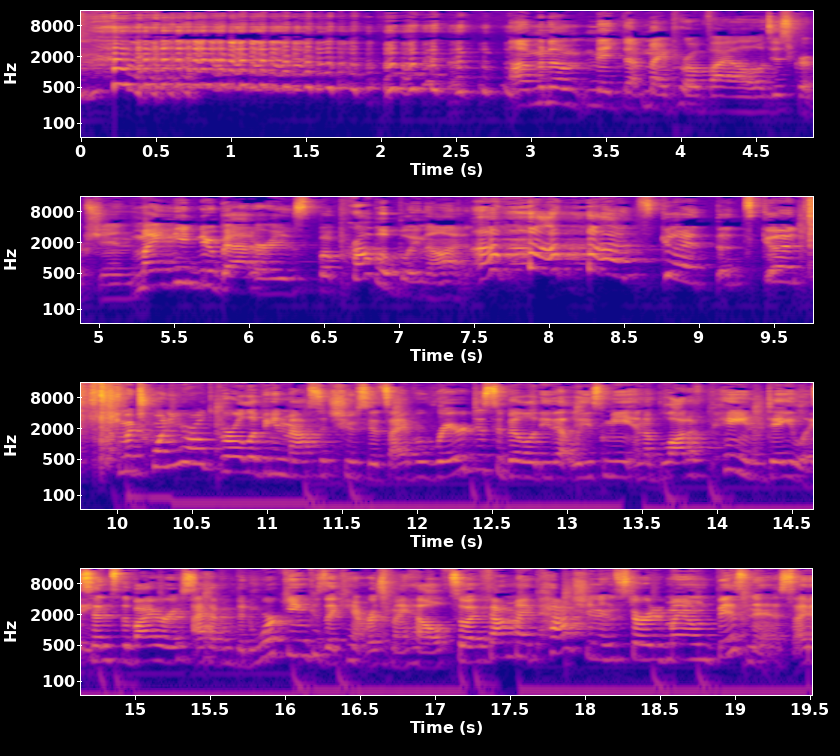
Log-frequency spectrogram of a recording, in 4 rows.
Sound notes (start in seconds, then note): 0.0 laughs hysterically; 7.5 laughs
